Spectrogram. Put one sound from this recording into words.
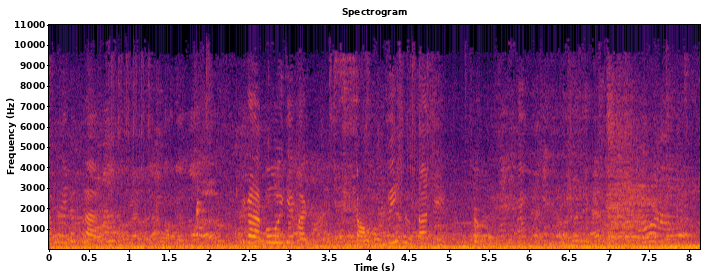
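A young woman speaks tearfully and close by.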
